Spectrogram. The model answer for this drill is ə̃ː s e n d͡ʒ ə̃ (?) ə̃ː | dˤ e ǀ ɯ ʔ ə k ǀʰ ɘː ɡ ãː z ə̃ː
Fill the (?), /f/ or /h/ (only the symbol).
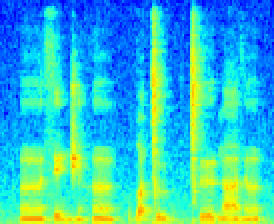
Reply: h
